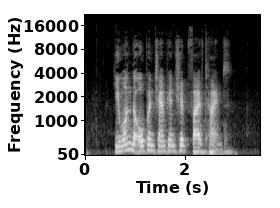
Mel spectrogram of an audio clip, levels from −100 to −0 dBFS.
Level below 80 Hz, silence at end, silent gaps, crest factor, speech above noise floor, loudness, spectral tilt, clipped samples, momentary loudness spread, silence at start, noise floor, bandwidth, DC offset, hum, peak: -56 dBFS; 0.55 s; none; 16 dB; 46 dB; -18 LUFS; -7.5 dB/octave; under 0.1%; 8 LU; 0.6 s; -64 dBFS; 11 kHz; under 0.1%; none; -2 dBFS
